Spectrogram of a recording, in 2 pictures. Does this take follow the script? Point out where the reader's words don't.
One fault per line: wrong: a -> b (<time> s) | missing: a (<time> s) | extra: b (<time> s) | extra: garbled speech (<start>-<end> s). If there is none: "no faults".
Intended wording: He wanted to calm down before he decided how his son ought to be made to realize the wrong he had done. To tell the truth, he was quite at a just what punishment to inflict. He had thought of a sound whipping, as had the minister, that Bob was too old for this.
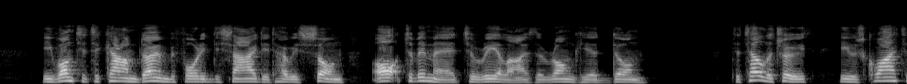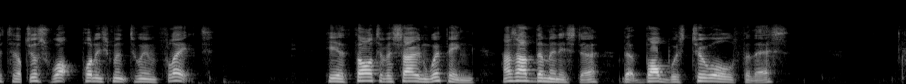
no faults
